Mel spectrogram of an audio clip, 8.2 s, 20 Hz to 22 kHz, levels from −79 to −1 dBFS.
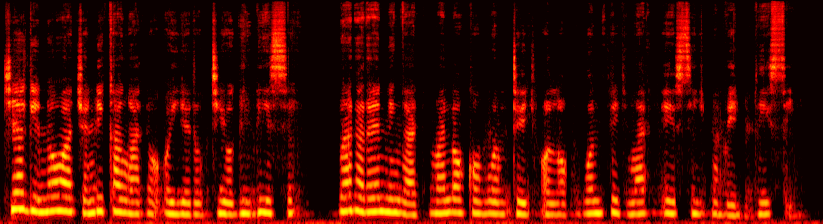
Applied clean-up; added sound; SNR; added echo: neural mask model DeepFilterNet 3.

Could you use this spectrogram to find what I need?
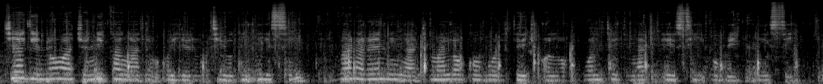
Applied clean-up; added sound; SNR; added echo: neural mask model RNNoise.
